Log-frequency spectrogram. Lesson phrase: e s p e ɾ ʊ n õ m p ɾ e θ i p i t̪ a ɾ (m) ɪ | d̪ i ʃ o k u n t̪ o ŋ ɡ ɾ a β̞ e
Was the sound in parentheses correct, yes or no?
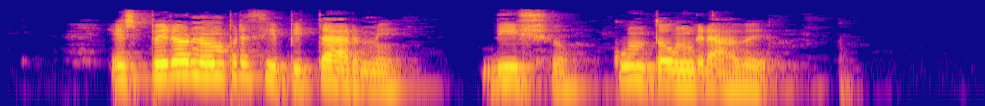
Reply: yes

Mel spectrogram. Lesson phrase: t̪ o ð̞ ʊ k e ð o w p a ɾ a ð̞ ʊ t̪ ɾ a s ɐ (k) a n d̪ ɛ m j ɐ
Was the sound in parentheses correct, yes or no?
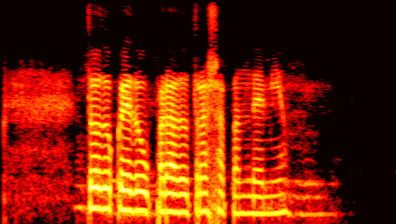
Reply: no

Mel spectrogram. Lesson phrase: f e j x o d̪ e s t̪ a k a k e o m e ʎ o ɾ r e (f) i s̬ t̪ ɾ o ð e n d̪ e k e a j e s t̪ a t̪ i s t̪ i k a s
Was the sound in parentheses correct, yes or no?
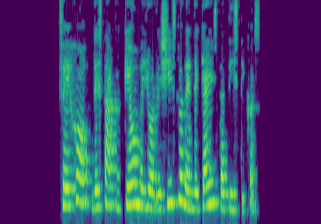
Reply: no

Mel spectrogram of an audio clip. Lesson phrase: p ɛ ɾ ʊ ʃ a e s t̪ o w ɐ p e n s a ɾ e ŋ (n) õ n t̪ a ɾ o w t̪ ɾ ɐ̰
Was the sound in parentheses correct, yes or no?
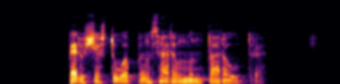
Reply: no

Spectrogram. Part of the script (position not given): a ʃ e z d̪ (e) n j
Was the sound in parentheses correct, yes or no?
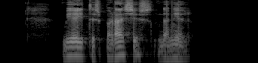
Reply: no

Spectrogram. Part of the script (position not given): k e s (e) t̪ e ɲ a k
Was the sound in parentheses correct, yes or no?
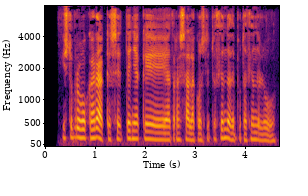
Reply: yes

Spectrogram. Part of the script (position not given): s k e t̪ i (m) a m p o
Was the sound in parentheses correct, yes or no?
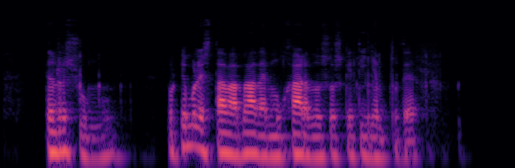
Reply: no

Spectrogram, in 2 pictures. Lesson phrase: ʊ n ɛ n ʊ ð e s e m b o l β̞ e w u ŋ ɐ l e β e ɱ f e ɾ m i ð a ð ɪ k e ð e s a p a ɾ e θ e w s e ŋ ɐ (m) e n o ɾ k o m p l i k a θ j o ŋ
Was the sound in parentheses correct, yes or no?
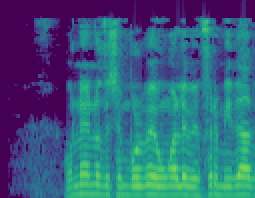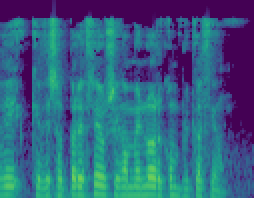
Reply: yes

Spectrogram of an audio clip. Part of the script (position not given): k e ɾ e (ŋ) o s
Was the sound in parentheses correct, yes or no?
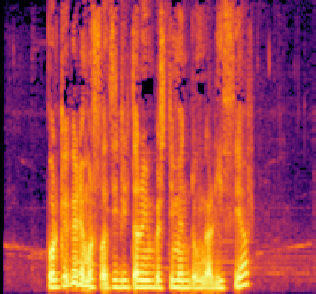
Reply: no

